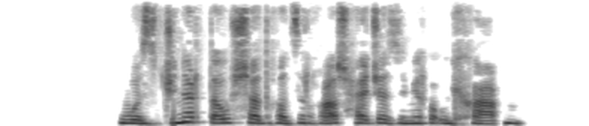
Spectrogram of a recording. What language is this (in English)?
Kabardian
